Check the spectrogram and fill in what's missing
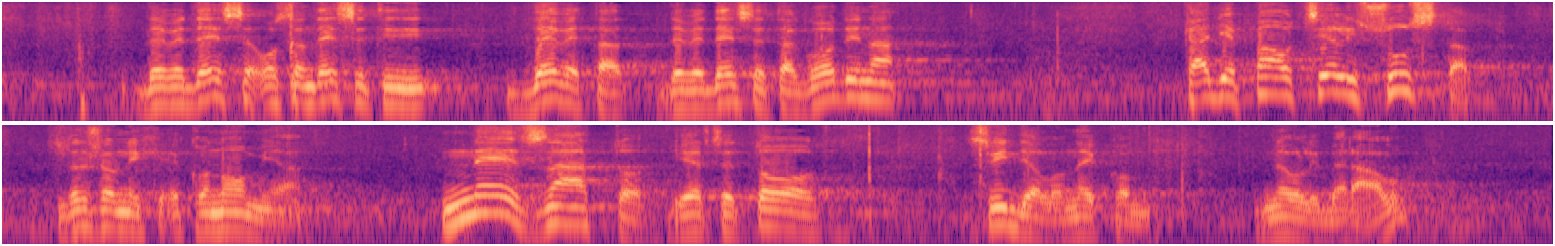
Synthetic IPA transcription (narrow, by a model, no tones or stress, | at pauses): d̪eʋed̪eseosamd̪e̞set̪i | d̪eʋet̪ad̪e̞ʋe̞d̪e̞set̪aɡo̞d̪ina | kad̪je̞paot̪sjeːlisuːst̪a̰ʋ | d̪r̩ʒaʋnixḛko̞no̞mija̰ | neznat̪o̰jeɾse̞t̪oː | sʋiːd̪jelone̞ko̞m | neolibeɾa̰ːlu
